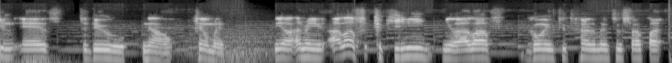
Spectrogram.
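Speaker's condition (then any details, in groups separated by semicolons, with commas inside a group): Cerebral palsy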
